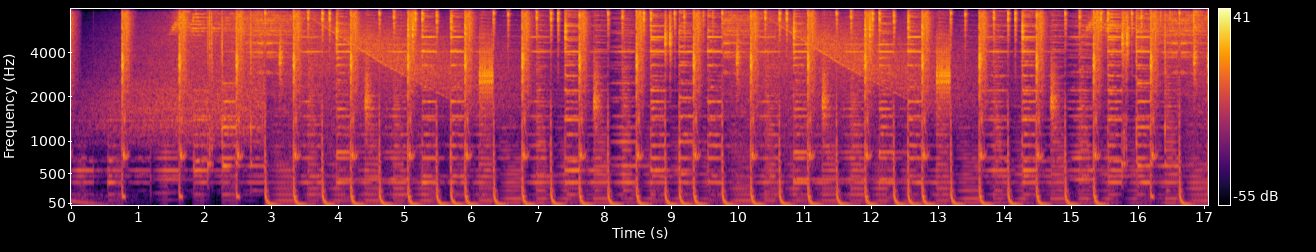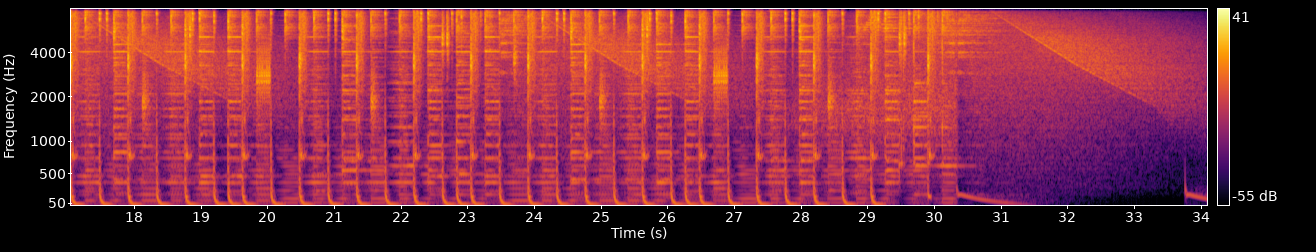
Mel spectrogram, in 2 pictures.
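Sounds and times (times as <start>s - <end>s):
Christmas music in F-sharp major at 140 BPM: 0.2s - 30.6s.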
